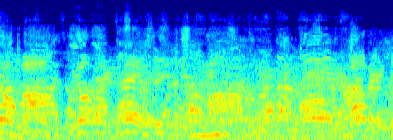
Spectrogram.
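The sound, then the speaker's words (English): A large crowd of students chants and shouts together at the University of Michigan's commencement ceremony while waving Palestinian flags, loud, in a dense continuous swell with overlapping calls rising and falling throughout. “At the University of Michigan's commencement ceremony today, students chanted and waved Palestinian flags in solidarity with Gaza.”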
